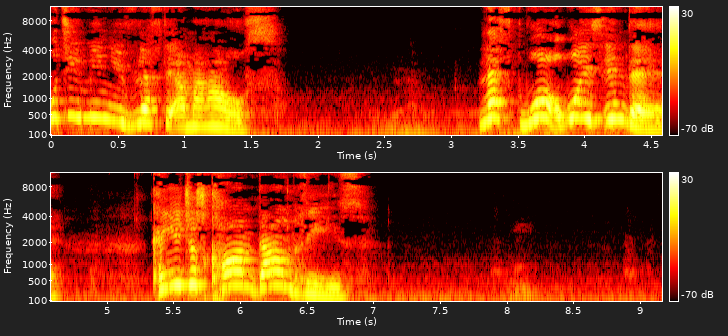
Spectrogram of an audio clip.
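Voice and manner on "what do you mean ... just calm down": high, loud, shouted fake argument. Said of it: "act like I'm having an argument".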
